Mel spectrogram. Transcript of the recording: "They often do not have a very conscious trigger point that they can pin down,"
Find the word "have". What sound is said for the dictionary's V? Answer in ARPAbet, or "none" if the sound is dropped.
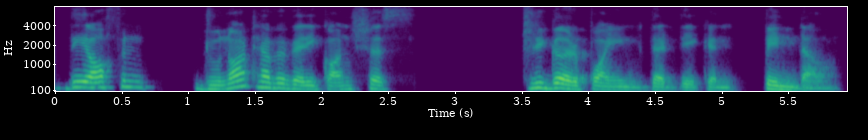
V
